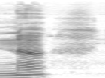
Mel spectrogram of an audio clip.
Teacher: नरम तालूस को नीचे होकर उत्पन्न किया जाता है और मुंह से जो है वायु निकलने का अवरोध होता है लेकिन नासिका से निकलने की छूट ना होती है वैसे को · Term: नासिक व्यंजन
